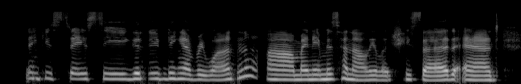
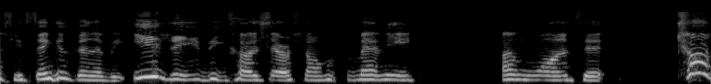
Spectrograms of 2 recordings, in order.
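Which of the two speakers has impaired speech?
The second: cerebral palsy.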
